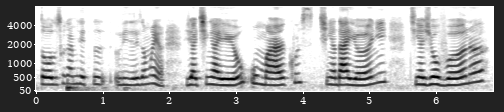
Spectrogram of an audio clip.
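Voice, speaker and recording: High-voiced young Brazilian woman. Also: normal speed. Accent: Brazilian Portuguese. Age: young adult. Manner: animated, informal, acts out quoted speech. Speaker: podcast guest, youth institute member. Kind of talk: casual storytelling on a podcast.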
